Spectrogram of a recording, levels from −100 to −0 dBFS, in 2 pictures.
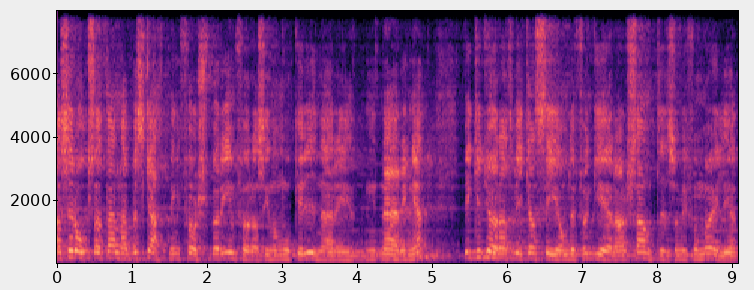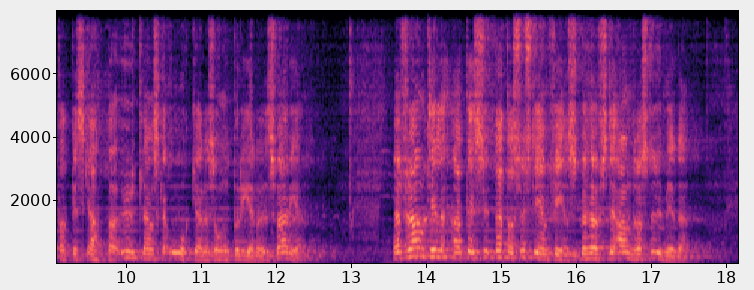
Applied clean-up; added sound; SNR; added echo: neural separator model SepFormer DNS4.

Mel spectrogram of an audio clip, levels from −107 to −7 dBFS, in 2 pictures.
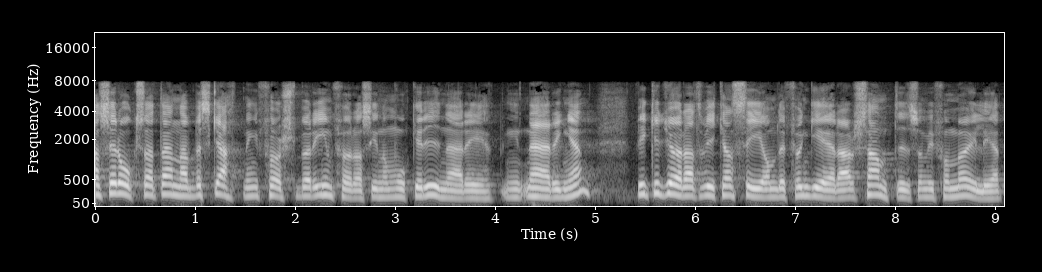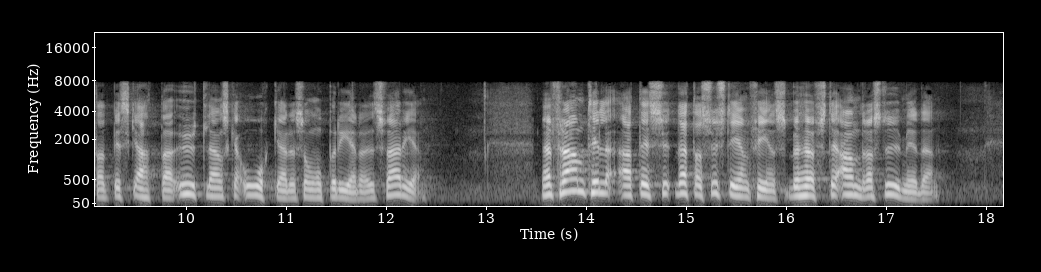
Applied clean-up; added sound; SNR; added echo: none; none; none; none.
